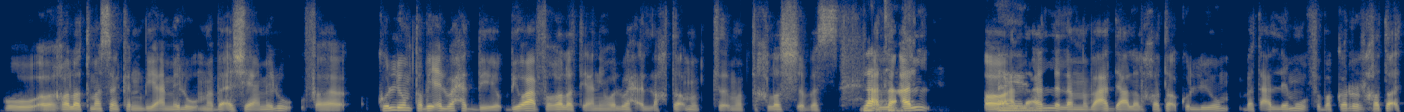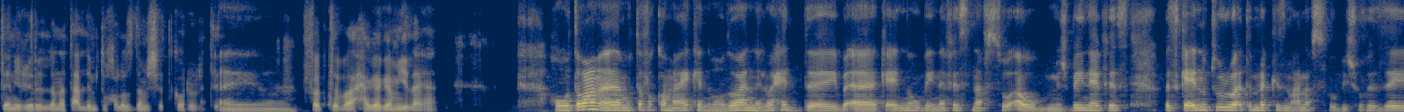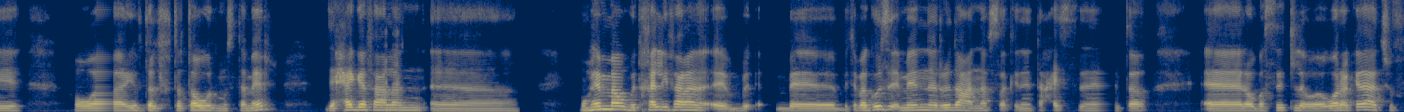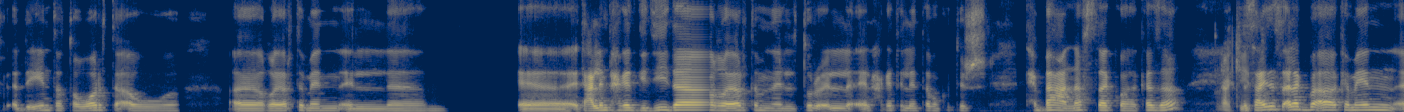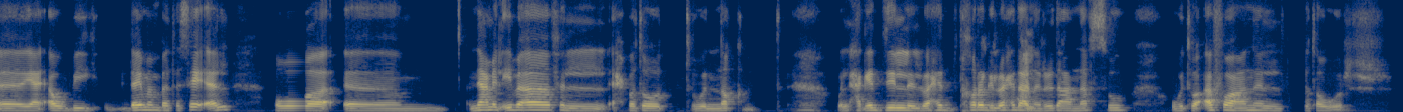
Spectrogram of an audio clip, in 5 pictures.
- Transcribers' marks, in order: other background noise; tapping; unintelligible speech
- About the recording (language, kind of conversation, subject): Arabic, unstructured, إيه اللي بيخلّيك تحس بالرضا عن نفسك؟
